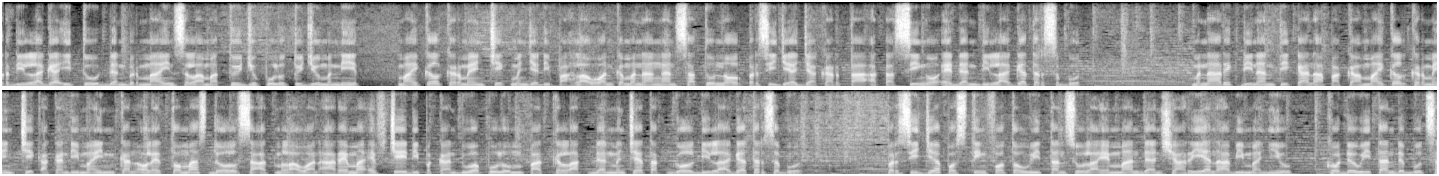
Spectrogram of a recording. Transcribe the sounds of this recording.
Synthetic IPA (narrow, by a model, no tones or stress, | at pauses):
ardilaɡait̪udanbərmaɪnsəlamat̪ud͡ʒupuluht̪ud͡ʒuhmənɪt̪̚ | maikəlkərmɛɲt͡ʃɪk̚məɲd͡ʒadipaɦlawankəmənaŋansat̪unɔlpərsid͡ʒad͡ʒakart̪aʔat̪asːiŋoʔedandilaɡat̪ərsəbʊ̰t̪̚ | mənaɾɪk̚dinant̪ikanapakahmaikəlkərmɛɲt͡ʃɪkakandimainkanolɛht̪omasdɔlsaʔat̪̚məlawanʔa̰ɾemaɛft͡ʃedipəkanduapuluəmpat̪̚kəlak̚danməɲt͡ʃɛt̪ak̚ɡɔldilaɡat̪ərsəbʊ̰t̪̚pərsid͡ʒapɔst̪ɪŋfot̪owit̪ansulaemandanʃahɾianabimaɲu | kodəwit̪andəbʊt̪s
